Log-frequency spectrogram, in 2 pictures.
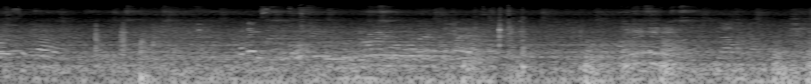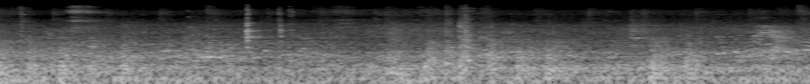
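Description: A metal lid clinks against a steel pot.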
